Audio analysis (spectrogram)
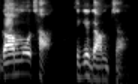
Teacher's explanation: গামোছা থেকে গামছা, ওকাটা লোপ পাচ্ছে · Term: স্বরলোপ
